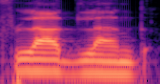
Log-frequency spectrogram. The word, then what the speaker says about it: Floodland: το άλμπουμ Floodland, όπως μας διόρθωσε ένας φίλος της εκπομπής των Sisters of Mercy, η σωστή του προφορά δηλαδή, να ξεκινήσουμε την εκπομπή μας, φίλες και φίλοι.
